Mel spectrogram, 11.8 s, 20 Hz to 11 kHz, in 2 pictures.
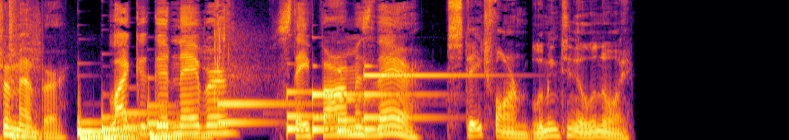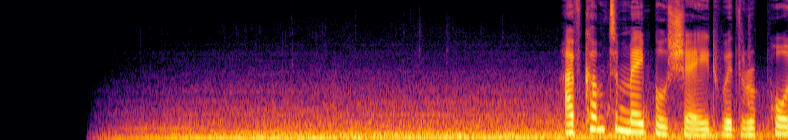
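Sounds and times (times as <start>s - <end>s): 
speech: 0.0s - 4.8s, 10.2s - 11.8s
car engine and road rumble driving through a small-town neighborhood: 6.6s - 11.8s.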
